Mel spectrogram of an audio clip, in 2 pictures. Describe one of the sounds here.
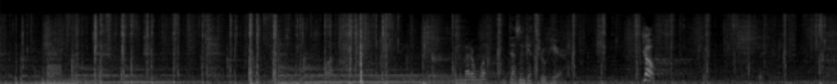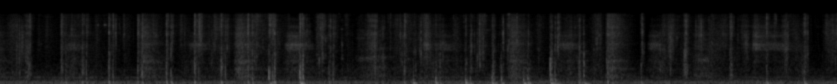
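Footsteps patter softly on a hard floor.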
